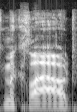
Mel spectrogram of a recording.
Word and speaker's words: McLeod: Okay, now, That's how that's spelled. Leod. now if you're out there listening, you know that's McLeod.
